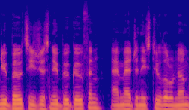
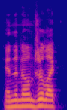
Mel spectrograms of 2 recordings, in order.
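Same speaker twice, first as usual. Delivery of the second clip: usual speaking voice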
